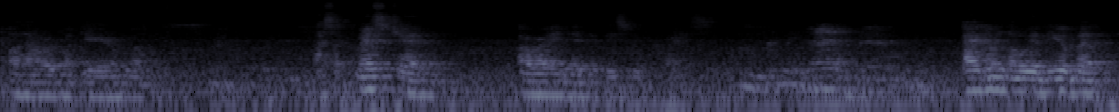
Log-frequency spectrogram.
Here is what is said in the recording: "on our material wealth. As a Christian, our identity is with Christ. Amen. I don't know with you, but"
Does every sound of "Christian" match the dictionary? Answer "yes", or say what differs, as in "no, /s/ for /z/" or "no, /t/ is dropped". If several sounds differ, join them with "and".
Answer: no, /w/ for /ɹ/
